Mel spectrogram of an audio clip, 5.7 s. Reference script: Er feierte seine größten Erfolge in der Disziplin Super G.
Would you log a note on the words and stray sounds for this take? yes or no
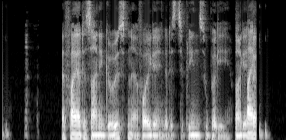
yes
